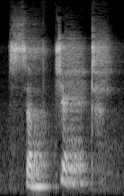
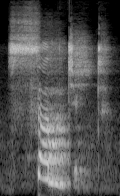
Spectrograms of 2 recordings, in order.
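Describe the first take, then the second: First: The stress is on the second syllable. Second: The stress is on the first syllable. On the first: It is used as a verb. "when it is a verb, it is on the second syllable" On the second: It is used as a noun. "when there is a noun or an adjective, the stress is on the first syllable"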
